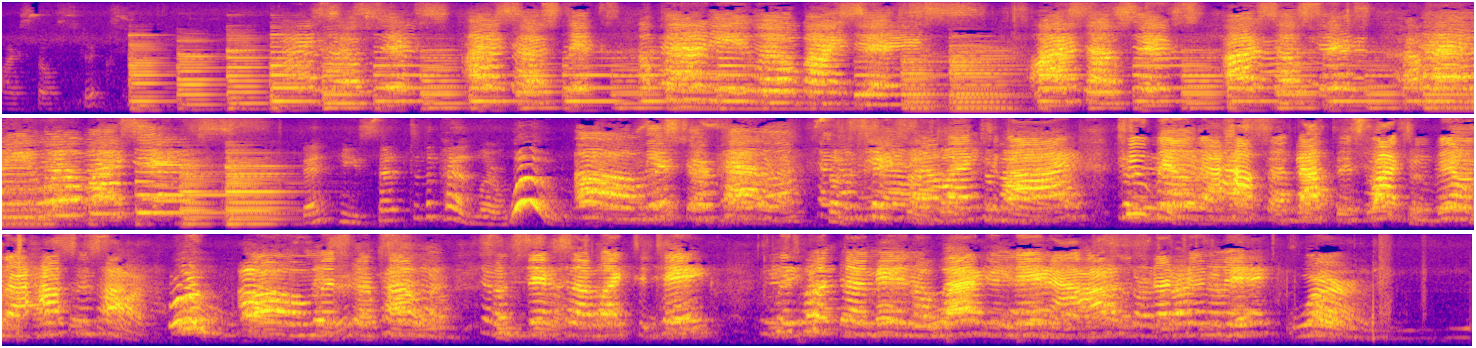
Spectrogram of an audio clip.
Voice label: Sticks and rap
